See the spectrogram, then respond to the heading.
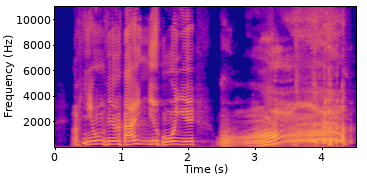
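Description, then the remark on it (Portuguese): A voice imitates a sound heard on a TV news broadcast: several short, loud yelling bursts like a Chinese man shouting, then a car revving flat out in first gear with a long, strained tone that climbs steadily in pitch. “E ouvi um chinês a berrar, parou e ouço um carro de primeira a fundo.”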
